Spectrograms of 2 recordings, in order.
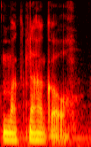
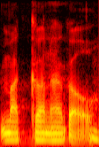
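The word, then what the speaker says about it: McGonagall: start this episode I have practiced is her pronunciation Professor M magnago okay it's a difficult name mcgonagle mcgonagle mcgonagle maybe I I made a mistake of it's difficult yeah mogle yeah it's Professor mcgonagle yeah perfect there you go mle so the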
